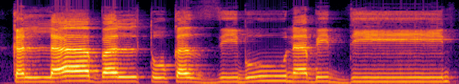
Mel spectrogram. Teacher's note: اگر آپ کی زبان جو ہے اوپر والے دانتوں سے آ کے لگی ہے تو وہ ٹھیک ہے، نہیں تو وہ زا بن گئی، اس کو دوبارہ ادا کریں۔ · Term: ذال کی ادائیگی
